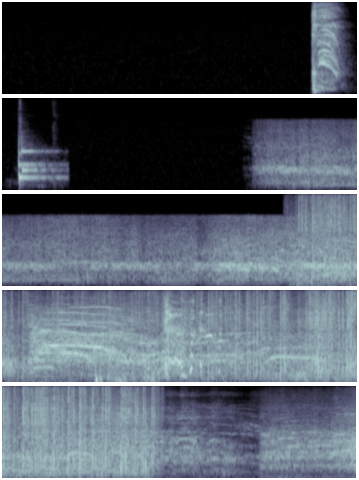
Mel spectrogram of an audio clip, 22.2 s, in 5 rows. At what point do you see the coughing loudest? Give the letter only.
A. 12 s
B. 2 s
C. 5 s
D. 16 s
D.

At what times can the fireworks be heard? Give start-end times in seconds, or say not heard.
12.4-19.8.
